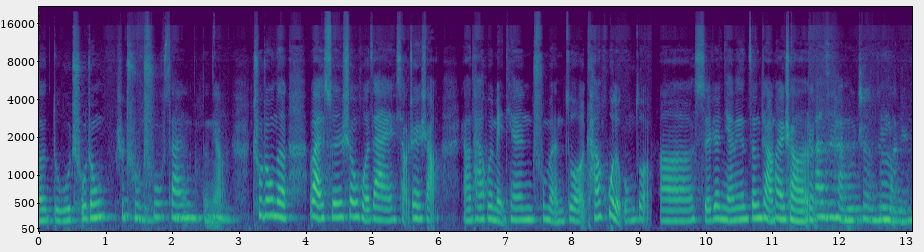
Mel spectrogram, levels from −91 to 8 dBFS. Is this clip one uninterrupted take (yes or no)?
yes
